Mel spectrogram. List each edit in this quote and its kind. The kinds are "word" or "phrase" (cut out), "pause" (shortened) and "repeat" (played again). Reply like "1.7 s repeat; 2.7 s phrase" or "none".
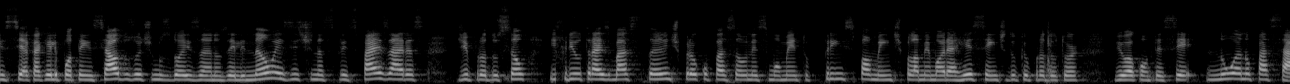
5.6 s word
